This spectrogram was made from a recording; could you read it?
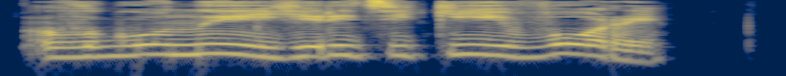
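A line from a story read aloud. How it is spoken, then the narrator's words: Leader shouting. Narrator (Russian): закричал предводитель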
